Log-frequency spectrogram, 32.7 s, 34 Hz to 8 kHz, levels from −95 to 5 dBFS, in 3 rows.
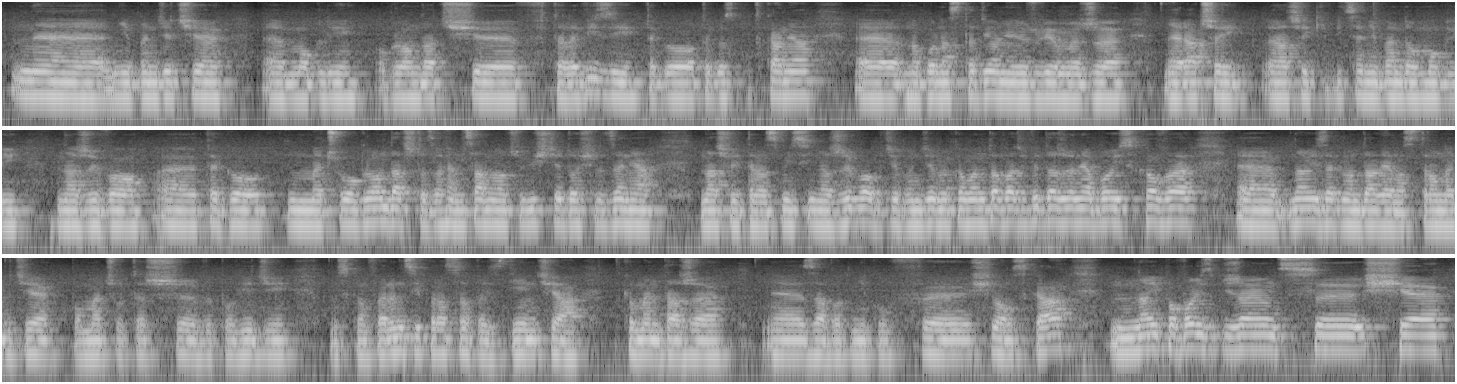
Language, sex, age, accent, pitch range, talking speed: Polish, male, 20-39, native, 115-130 Hz, 115 wpm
